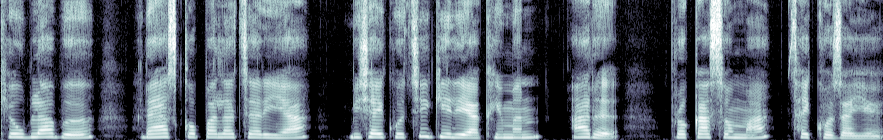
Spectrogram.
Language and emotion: Bodo, neutral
